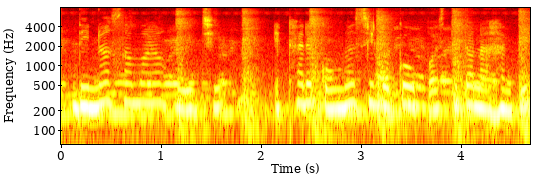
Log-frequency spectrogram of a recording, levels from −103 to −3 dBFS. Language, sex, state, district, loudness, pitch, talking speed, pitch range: Odia, female, Odisha, Khordha, -14 LUFS, 230 Hz, 100 wpm, 215-250 Hz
